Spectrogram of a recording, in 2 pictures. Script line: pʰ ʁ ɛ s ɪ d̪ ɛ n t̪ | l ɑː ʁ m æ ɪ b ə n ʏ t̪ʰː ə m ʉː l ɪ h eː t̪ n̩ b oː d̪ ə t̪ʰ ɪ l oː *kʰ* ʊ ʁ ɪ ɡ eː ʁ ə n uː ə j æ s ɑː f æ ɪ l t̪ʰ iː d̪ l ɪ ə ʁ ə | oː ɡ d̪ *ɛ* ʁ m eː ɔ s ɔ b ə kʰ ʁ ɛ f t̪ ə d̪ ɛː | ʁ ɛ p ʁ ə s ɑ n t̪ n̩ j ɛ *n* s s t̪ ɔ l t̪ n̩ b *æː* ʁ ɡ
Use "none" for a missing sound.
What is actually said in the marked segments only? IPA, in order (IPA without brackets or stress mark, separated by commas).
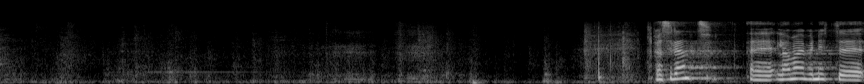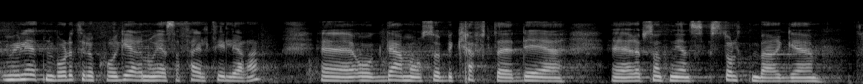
kʰ, æ, n, æ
